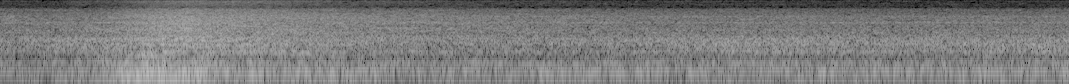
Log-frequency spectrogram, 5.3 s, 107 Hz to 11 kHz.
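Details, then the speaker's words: Audi A4 B8 1.8 TFSI after PCV valve replacement with a revised part; before, it had a torn valve, rough hunting idle, high oil use and a lean or cylinder-1 misfire fault. Now an even, steady idle with a smooth hum and no shudder, so normal idle. "So now there's no noticeable shudder on the revs or on the engine that I can"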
